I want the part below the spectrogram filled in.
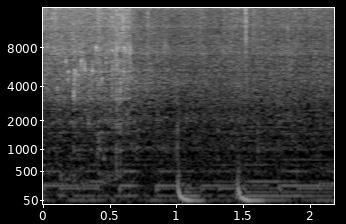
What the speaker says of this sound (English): I'll throw in the onion and I'll saute it for a couple of minutes.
